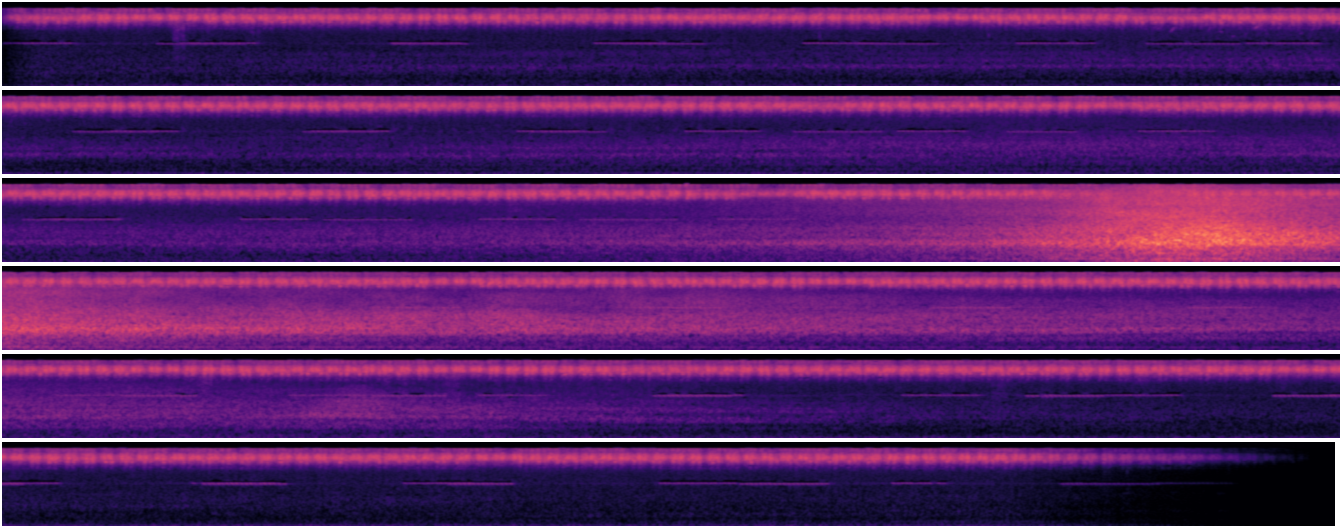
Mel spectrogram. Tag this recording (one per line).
car
hungary
crickets
night
summer
cicades
passing-by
